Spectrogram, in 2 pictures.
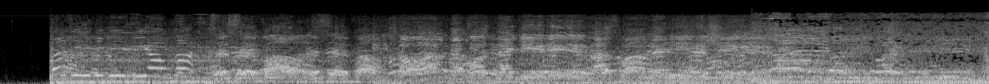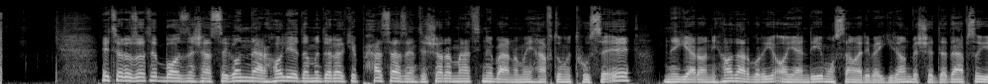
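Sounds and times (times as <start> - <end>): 
retired telecom workers chanting slogans at a protest rally in Iran: 0.5 - 9.9
speech: 2.0 - 9.2, 10.9 - 19.7.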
